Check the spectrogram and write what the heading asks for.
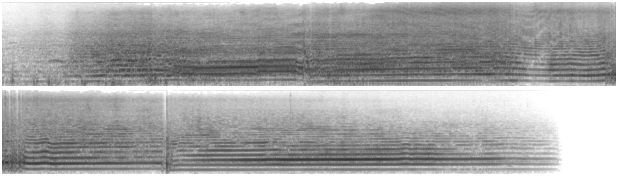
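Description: Rally car engine running hard at high revs, its pitch stepping down a few times, then fading out near the end.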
